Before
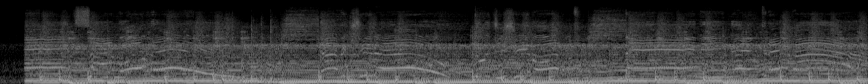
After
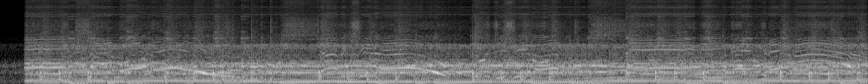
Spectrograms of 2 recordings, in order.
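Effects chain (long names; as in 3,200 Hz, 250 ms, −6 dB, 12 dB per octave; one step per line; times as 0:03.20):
sample-rate reduction 13,000 Hz, jitter 0%
hollow resonant body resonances 550/860 Hz, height 17 dB, ringing for 35 ms
level +5 dB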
